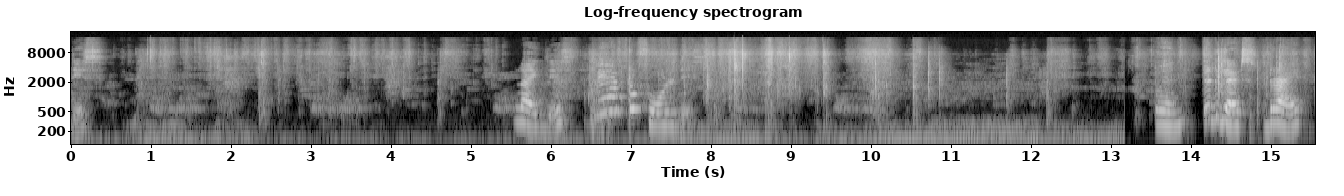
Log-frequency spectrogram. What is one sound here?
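Paper rustles and crinkles as it is folded by hand.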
